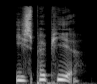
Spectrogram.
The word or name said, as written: ispapir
